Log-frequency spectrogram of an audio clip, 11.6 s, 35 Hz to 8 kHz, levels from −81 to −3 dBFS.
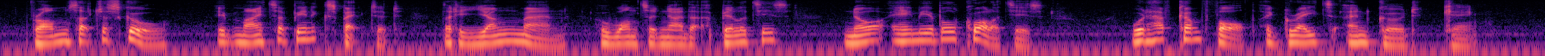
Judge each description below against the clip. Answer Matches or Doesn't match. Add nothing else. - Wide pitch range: Doesn't match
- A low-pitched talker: Matches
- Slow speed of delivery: Doesn't match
